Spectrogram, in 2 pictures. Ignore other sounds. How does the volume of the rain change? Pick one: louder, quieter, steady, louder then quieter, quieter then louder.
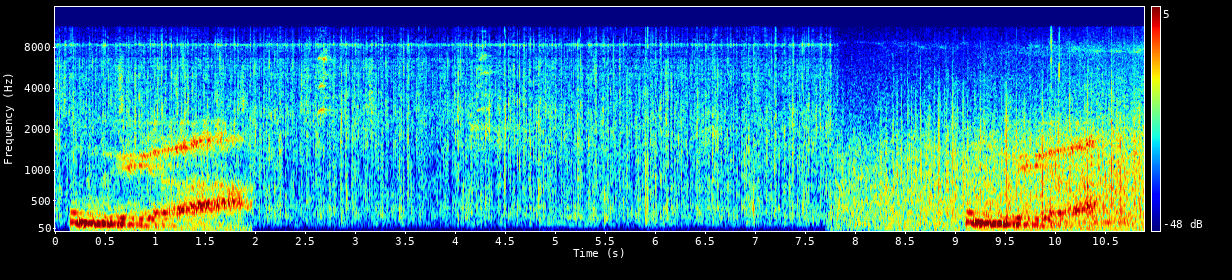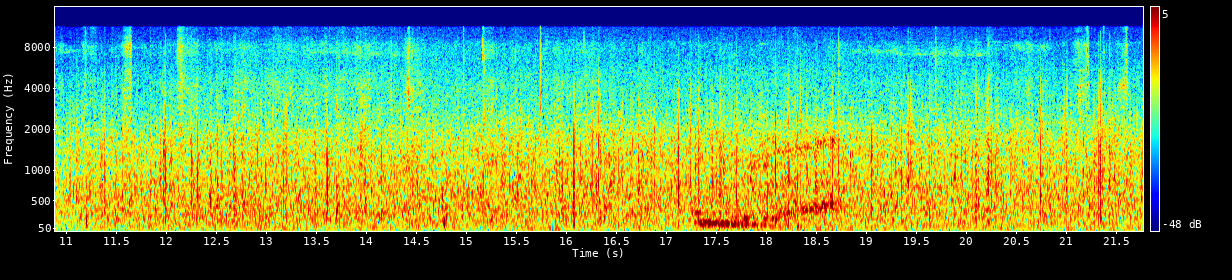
louder.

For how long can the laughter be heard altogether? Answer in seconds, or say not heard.
5 s.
